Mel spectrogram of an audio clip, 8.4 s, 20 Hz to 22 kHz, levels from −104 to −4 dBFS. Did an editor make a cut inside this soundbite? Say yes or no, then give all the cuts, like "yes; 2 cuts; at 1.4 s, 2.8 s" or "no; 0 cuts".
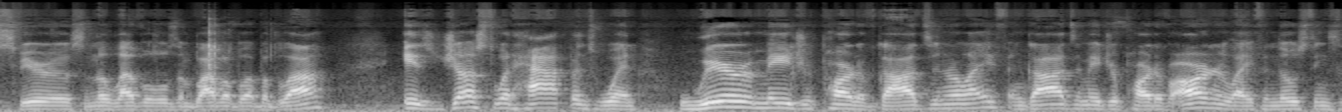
no; 0 cuts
